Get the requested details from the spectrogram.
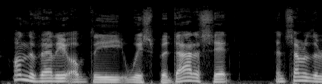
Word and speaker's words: WSPR: This Wednesday night is our February Forum Night, and it will be all about WSPR, pronounced Whisper, which stands for Weak Signal Propagation Reporter.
